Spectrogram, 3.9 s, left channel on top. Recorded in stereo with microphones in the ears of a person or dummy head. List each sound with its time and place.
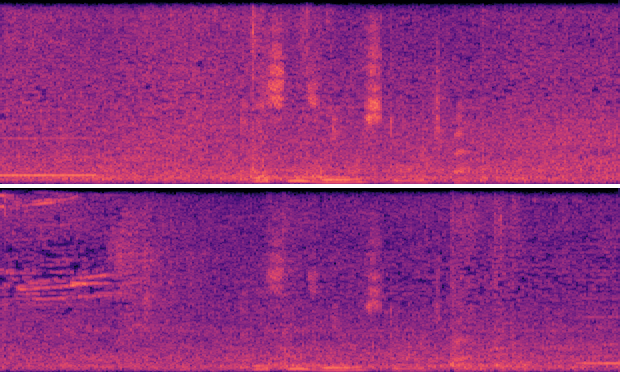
1.5 s a man speaking: 15° left (ahead or behind)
